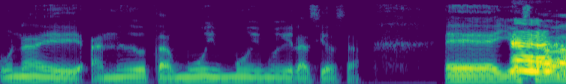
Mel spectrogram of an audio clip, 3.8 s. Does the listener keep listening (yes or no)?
yes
